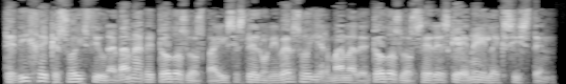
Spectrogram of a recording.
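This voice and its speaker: A man reading the lines of a gentle female alien healer, speaking softly and in a measured, kindly way. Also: low voice, slightly rough, no room sound. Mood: serene. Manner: soft, measured, kindly speech. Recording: dull lo-fi dry recording.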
